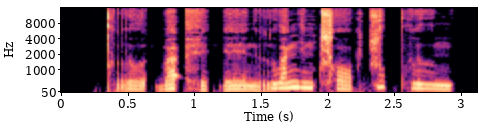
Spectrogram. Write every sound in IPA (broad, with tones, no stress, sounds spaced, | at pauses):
kʰ r ɤː˨˩ t̚ b a˥˩ ʔ h e˨˩ k̚ l eː˨˩ n r u˦˥ a̯ ŋ i˦˥ n t͡ɕʰ ɔː˨˩ k̚ t͡ɕ u˥˩ k̚ pʰ l ɯ˧ ŋ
